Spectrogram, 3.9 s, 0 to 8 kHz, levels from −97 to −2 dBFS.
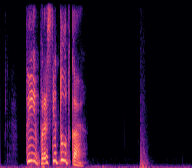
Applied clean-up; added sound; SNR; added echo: neural diffusion model UNIVERSE++.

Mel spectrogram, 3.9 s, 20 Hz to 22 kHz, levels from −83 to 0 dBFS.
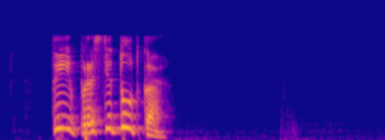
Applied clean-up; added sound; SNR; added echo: neural separator model SepFormer DNS4.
